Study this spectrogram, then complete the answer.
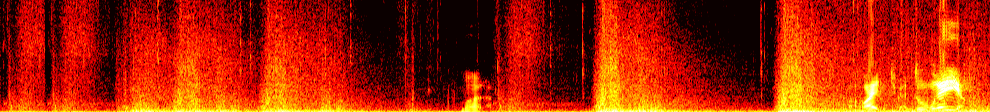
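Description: Flames whoosh and crackle in bursts.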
